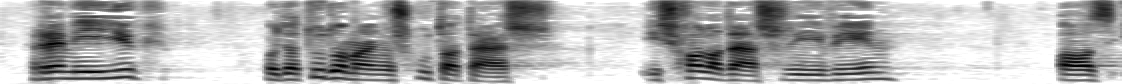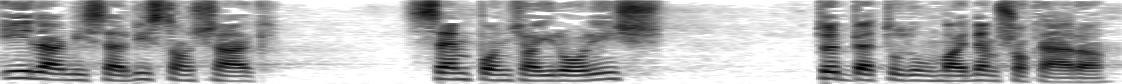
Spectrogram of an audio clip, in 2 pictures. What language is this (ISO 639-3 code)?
hun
